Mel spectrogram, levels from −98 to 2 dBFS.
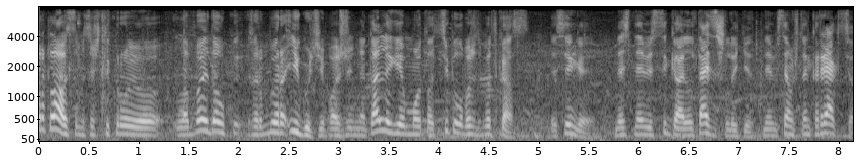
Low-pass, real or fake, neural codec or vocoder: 7.2 kHz; real; none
